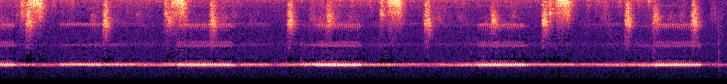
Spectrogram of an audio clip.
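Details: Night chorus of crickets in Bulgarian grass in summer, surround-recorded: an unbroken high-pitched trill holding an even loudness, with repeated high ticking chirps from other callers, ending in a sudden drop.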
